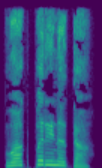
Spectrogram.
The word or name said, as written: ವಾಕ್ಪರಿಣತ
